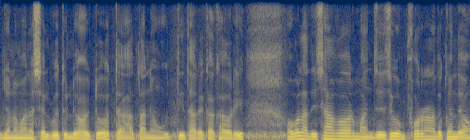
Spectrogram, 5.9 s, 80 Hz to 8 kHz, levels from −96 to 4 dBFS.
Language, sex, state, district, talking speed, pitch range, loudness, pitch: Chakma, male, Tripura, Unakoti, 195 wpm, 115-150 Hz, -13 LUFS, 130 Hz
